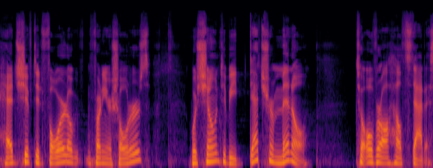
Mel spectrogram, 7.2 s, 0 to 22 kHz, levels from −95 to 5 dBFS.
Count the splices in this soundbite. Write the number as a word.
zero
